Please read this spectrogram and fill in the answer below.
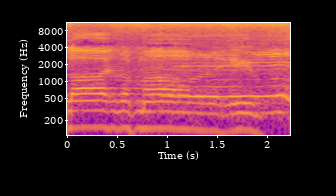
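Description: A man's voice intoning one long, steady chanted note into a microphone, holding the same pitch and stopping at the end.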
